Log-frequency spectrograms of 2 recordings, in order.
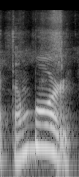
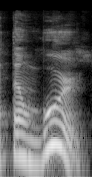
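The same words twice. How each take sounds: First: TAMBOR with a long closed O in BOR; O in last syllable. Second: TAMBOR questioned as "tamBUUR", long oo. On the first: Teacher correcting the child, TAMBOR with a clear long O. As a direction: stretch BOR on an oh sound, not oo. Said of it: "vamos colocar o O". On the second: Teacher querying the wrong vowel, TAMBOR as "tambur". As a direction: ask it with a stretched U in TAMBOR. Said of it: "se eu colocar o U aqui". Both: Shown as a demonstration.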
